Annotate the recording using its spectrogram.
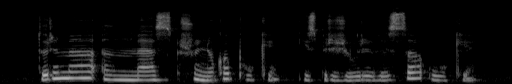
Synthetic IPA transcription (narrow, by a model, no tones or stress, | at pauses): t̪ʊɾʲɪmʲɛmʲɛsʃʊnʲʊkopuːkʲɪ | jɪspʲɾʲɪʒʲuːɾʲɪʋʲɪsɐʔuːkʲɪ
